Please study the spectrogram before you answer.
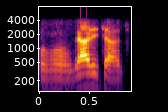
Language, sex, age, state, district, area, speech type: Hindi, male, 18-30, Bihar, Madhepura, rural, conversation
